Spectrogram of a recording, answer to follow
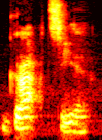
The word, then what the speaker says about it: grazie: Oh, sto bene, grazie. Grazie, remember to smile when you say grazie, so that you say the last vowel.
